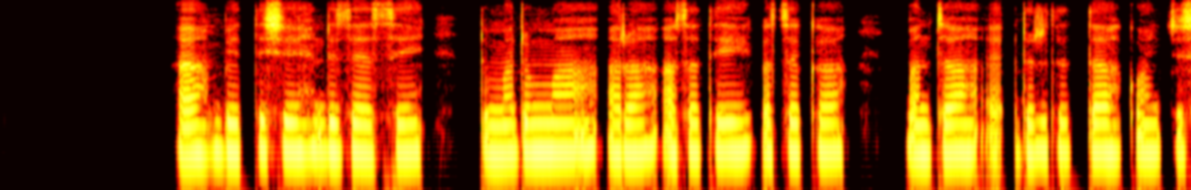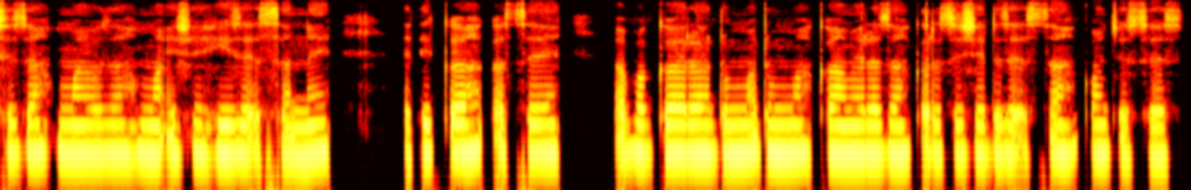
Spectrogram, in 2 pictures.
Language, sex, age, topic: Gamo, female, 18-24, government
